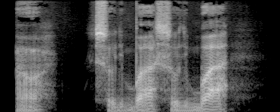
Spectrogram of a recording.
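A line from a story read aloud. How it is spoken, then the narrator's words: Whispering abbot. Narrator (Russian): прошептал аббат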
